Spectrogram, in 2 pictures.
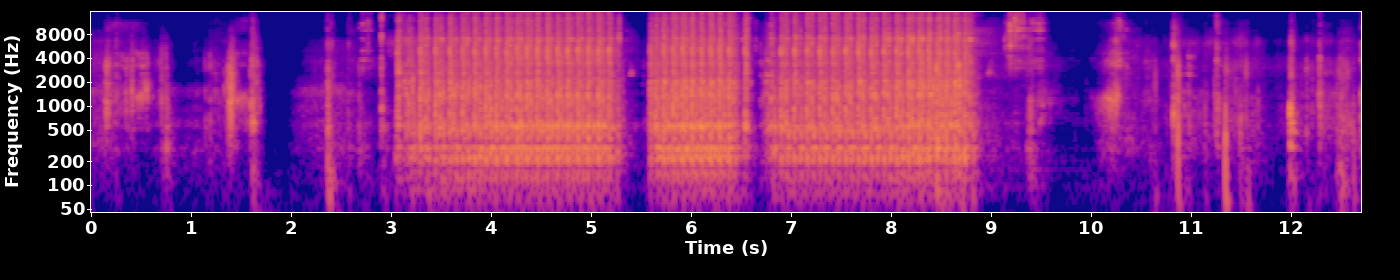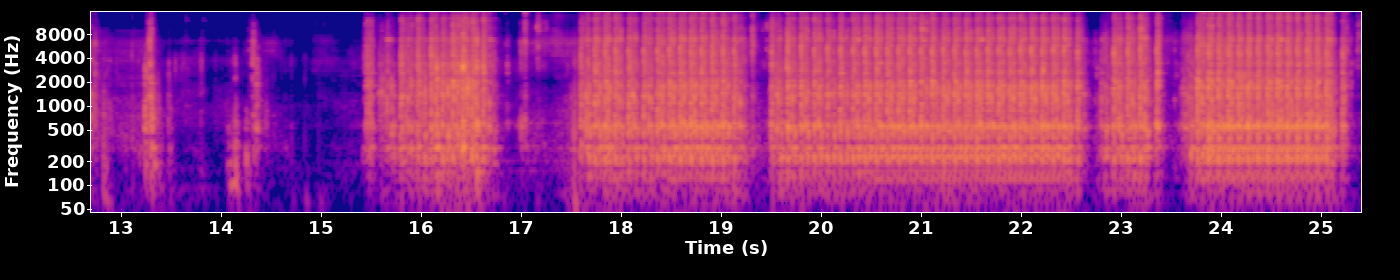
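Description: A sewing machine stitches tote bag pieces in repeated loud, steady runs separated by brief pauses and quiet handling, continuing at length.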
